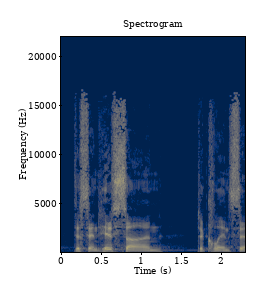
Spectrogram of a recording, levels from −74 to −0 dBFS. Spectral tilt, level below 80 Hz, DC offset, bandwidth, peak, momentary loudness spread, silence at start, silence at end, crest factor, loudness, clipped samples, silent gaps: -1.5 dB/octave; -64 dBFS; under 0.1%; 17.5 kHz; -12 dBFS; 14 LU; 0.15 s; 0 s; 18 dB; -26 LUFS; under 0.1%; none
